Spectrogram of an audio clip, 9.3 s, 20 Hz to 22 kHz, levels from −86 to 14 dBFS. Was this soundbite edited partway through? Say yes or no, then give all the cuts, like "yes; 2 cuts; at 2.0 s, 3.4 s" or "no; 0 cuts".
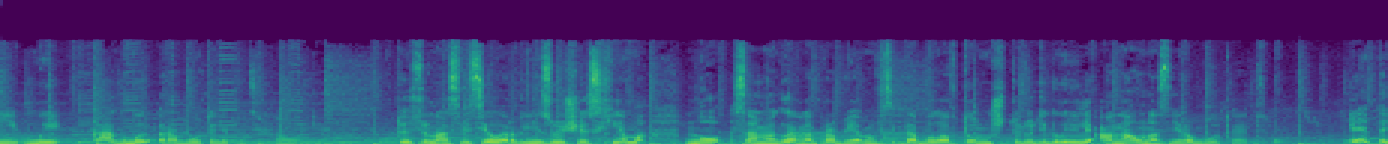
yes; 1 cut; at 2.4 s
